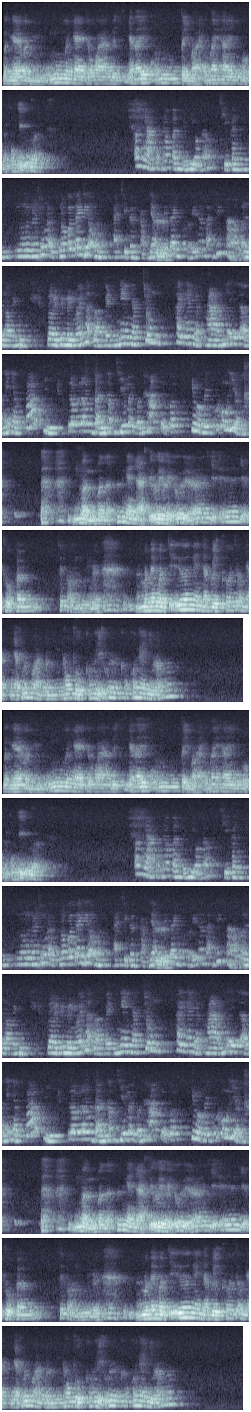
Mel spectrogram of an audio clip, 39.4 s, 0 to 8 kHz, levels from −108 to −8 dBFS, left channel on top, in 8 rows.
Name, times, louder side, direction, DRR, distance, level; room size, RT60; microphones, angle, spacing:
voice 1, 0.0-5.7 12.8-13.2 14.4-14.7 25.5-30.4 30.8-38.0, right 1 dB, 25° left, -3 dB, 0.6 m, -26 dB
voice 2, 7.6-15.3 15.7-18.0 18.3-20.8 21.1-23.2 23.5-24.7, left 1 dB, 70° left, -1 dB, 1.3 m, -33 dB
4.7 x 3.5 x 2.8 m, 0.86 s
head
